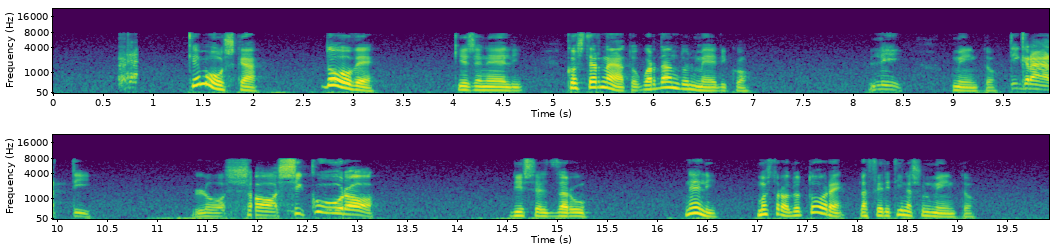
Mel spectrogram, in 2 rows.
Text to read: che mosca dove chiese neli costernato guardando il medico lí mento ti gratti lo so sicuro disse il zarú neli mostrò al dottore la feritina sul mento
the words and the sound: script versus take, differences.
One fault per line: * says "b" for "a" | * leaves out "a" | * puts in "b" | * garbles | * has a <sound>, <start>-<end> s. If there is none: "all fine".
* has a laugh, 0.6-0.8 s
* has a dropout, 11.9-12.0 s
